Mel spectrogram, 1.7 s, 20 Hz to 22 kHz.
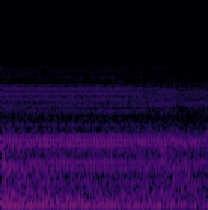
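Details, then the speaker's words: Constant low hum with faint buzz as the surround sound is switched on; an Insignia sound bar is fed by a SXM radio and an Insignia TV via a 3.5 mm three-piece splitter. The advice is to drop the splitter and plug the TV straight in. "now what we're gonna do is turn our surround sound on and if you notice still got some buzzing going on"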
